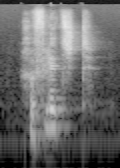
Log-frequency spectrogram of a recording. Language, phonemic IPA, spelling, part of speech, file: Dutch, /ɣəˈflɪtst/, geflitst, verb / adjective, Nl-geflitst.ogg
- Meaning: past participle of flitsen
